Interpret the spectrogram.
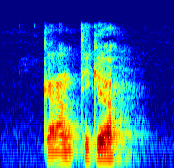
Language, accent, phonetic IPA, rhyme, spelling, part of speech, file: German, Austria, [ˈɡʁantɪɡɐ], -antɪɡɐ, grantiger, adjective, De-at-grantiger.ogg
- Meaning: 1. comparative degree of grantig 2. inflection of grantig: strong/mixed nominative masculine singular 3. inflection of grantig: strong genitive/dative feminine singular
